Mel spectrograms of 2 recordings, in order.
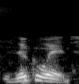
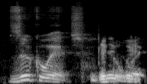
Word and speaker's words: Zukywich: So how do you pronounce your last name, Quintin? Zukywich. Zukywich.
